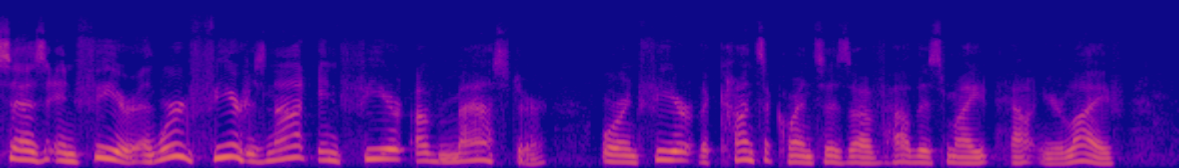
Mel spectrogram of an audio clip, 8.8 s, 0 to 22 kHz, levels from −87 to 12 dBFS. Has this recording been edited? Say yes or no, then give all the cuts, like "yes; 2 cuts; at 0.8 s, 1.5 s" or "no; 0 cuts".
yes; 5 cuts; at 1.1 s, 1.8 s, 3.3 s, 5.2 s, 7.6 s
